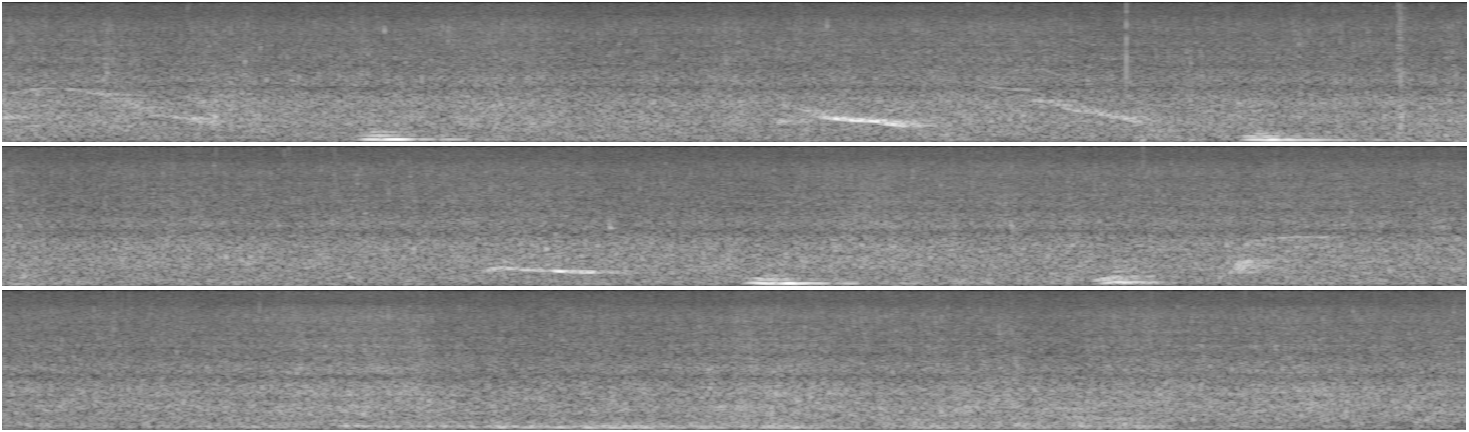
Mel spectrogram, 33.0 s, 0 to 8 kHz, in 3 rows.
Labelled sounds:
0.1	0.4	humpback whale, 1.0 to 1.2 kHz
7.3	7.6	humpback whale, 1.1 to 1.2 kHz
20.6	21.0	humpback whale, 1.0 to 1.1 kHz

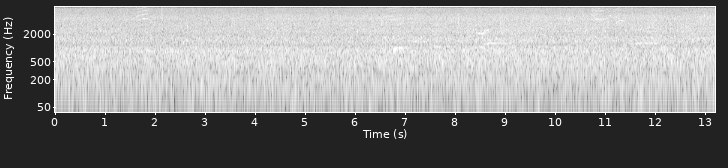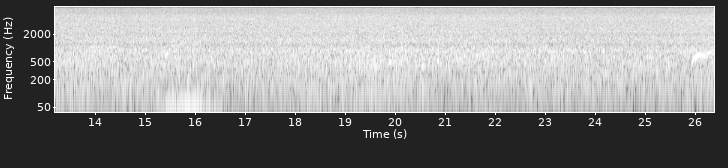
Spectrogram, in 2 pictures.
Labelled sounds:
1.6	1.9	Pacific white-sided dolphin, 4.9 to 7.9 kHz
6.6	6.9	Pacific white-sided dolphin, 4.1 to 7.8 kHz
8.6	8.9	humpback whale, 1.2 to 1.3 kHz
10.7	11.0	Pacific white-sided dolphin, 4.0 to 6.6 kHz
11.5	12.1	humpback whale, 1.2 to 1.4 kHz

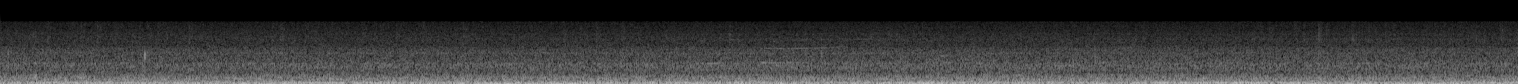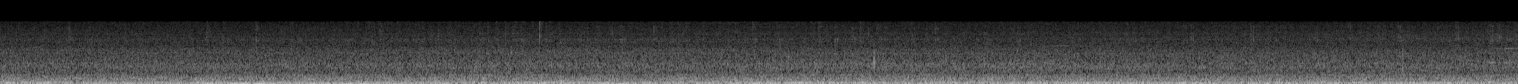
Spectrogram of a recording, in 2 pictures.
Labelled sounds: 7.6	8.3	killer whale, southern resident, 2.0 to 2.1 kHz

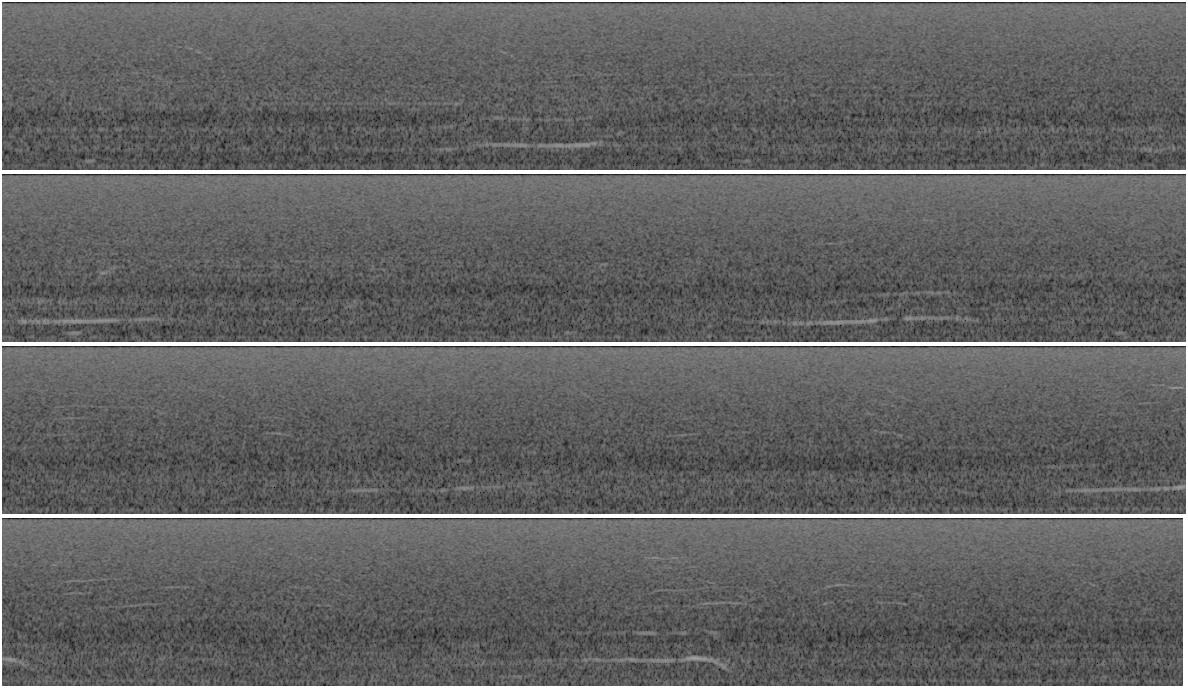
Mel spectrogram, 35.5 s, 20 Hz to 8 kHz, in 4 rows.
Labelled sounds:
3.7	4.0	humpback whale, 0.90 to 0.99 kHz
15.6	15.9	humpback whale, 0.86 to 1.0 kHz
27.1	27.8	humpback whale, 1.5 to 2.7 kHz
31.5	32.2	humpback whale, 1.6 to 3.9 kHz
32.8	33.1	humpback whale, 2.2 to 2.4 kHz

